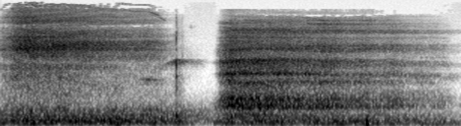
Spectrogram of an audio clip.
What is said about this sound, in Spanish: Sí, entonces respirar profundo, eh, pero sin hiperventilarse, ¿ya? Y mientras uno está respirando con la lengua detrás de los dientes, respirar a través de la nariz, inhalar a través de la nariz y exhalar a través de la boca.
